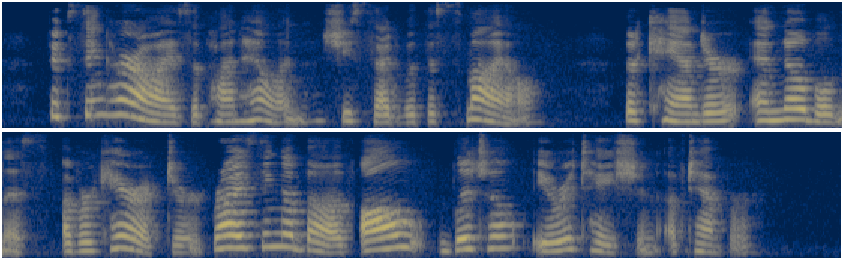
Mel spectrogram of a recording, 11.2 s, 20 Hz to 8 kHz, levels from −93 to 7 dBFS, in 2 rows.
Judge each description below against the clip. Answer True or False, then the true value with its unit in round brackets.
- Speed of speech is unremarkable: False (130 wpm)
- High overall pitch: True (205 Hz)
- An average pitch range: False (5.9 semitones)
